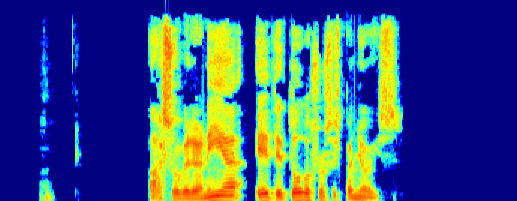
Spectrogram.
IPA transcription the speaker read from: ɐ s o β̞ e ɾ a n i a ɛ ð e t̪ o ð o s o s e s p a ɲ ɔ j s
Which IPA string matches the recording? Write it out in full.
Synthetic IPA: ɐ s o β̞ e ɾ a n i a ɛ ð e t̪ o ð o s o s e s p a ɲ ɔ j s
